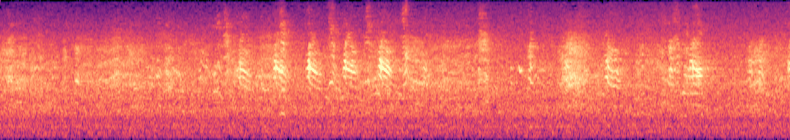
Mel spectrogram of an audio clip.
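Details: Military macaws in Suaz de Guadalupe, Querétaro, Mexico, during migration time, from a population watched by community monitors. Harsh, broad squawks repeat irregularly, loudest between four and eleven seconds, with short sharp notes over a steady noisy background.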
